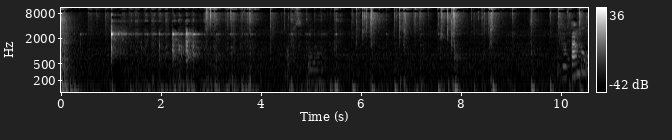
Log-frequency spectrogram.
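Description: A stone pestle grinds and knocks in a stone mortar.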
